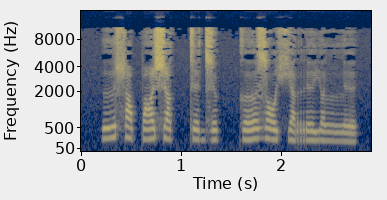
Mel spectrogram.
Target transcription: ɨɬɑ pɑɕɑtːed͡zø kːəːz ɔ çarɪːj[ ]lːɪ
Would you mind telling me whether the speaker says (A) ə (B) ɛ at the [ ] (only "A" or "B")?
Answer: A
